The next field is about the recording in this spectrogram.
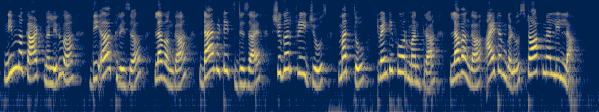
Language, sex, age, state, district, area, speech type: Kannada, female, 30-45, Karnataka, Kolar, urban, read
